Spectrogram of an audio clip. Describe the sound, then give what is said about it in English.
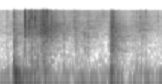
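A tarot card being pulled and shuffled makes a few crisp, papery snaps and rustling crackles, a burst near the start and another about a second later, with quieter shuffling between. “I've been guided to pull a card for the today.”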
